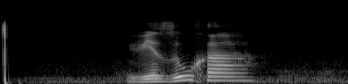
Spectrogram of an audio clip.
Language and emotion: Russian, positive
